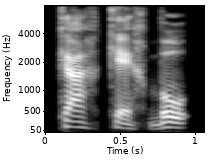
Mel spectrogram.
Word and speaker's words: kakeibo: japonais d'économiser de l'argent kakeibo prononcé kkererbo est une technique budgétaire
